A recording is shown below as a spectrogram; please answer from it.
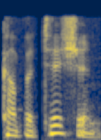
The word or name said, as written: competition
